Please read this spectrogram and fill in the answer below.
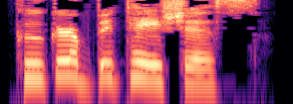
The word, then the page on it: cucurbitaceous: British English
